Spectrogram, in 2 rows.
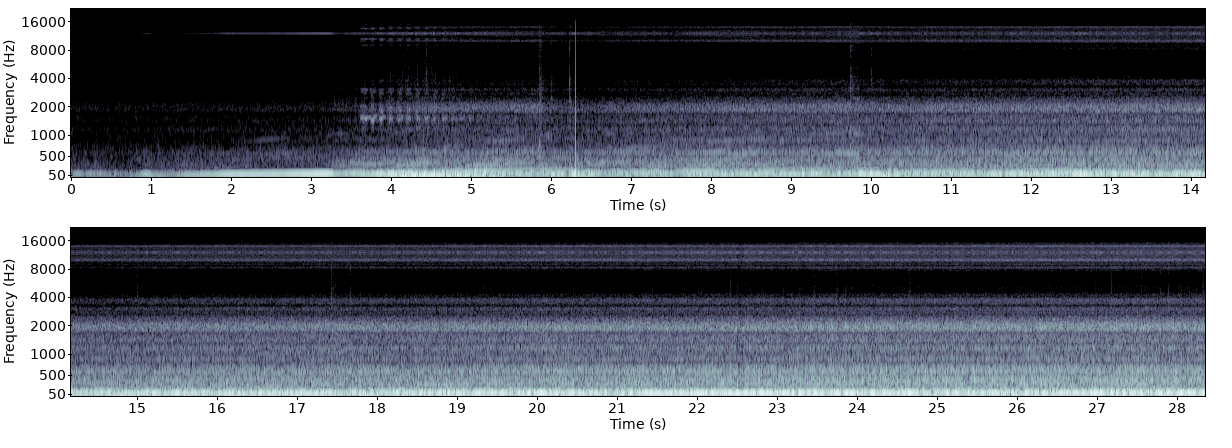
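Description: Supercharged 2.3-litre four-cylinder engine of a Mercedes C230 Kompressor (W202) with manual gearbox, heard from inside the cabin, accelerating hard from a standstill to high speed. The engine pitch climbs and falls back at each upshift, with shifts about four, six and ten seconds in, then a long pull that grows steadily louder.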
